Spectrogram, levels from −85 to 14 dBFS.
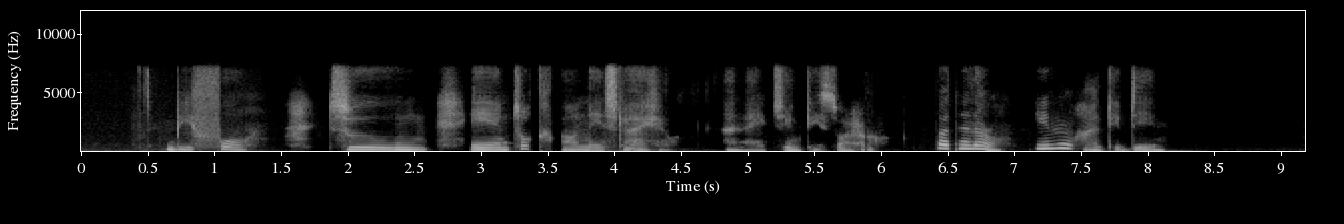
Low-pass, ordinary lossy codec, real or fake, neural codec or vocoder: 7.2 kHz; none; fake; codec, 16 kHz, 1 kbps, X-Codec, HuBERT features, trained on balanced general audio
